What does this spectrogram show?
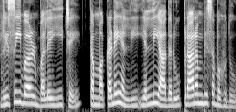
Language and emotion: Kannada, neutral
